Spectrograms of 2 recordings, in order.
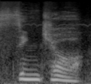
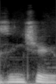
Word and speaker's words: Xingqiu: be passing by well I've been pronouncing his name wrong the entire time I've been saying since you but saying sure slight insulation uh difference since you and I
